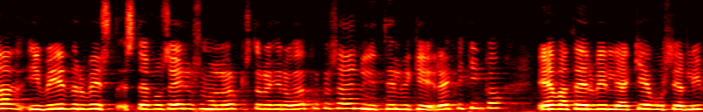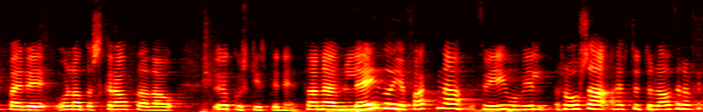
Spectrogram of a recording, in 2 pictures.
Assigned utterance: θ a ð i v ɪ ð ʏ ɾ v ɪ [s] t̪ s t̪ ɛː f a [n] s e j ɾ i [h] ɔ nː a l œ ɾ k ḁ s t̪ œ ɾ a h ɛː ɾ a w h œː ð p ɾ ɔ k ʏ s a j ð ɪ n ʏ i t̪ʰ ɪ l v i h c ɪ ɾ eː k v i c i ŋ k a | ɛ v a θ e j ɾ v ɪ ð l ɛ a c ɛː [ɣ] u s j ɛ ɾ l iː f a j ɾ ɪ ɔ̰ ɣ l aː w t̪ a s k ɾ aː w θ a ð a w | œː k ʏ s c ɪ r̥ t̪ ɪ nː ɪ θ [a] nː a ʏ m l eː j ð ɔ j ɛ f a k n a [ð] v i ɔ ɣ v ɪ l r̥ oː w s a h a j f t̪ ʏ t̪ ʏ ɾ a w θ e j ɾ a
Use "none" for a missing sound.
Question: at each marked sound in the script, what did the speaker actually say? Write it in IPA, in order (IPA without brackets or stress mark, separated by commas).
s, n, s, v, a, θ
